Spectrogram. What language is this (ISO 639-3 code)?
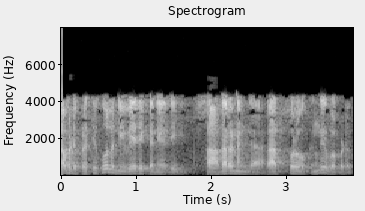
tel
